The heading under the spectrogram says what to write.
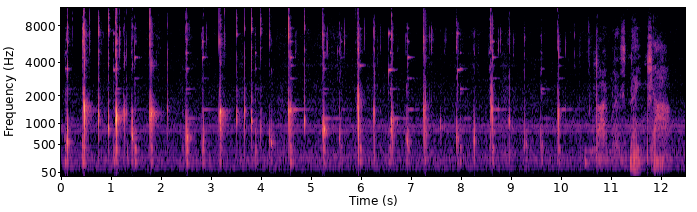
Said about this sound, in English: Tick, tock, goes the clock. A tick, a tock, goes the clock.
